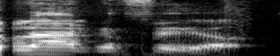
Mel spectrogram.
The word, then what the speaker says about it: Karl Lagerfeld: This theme, I forget how to pronounce his last name. Karl Lagerfeld.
